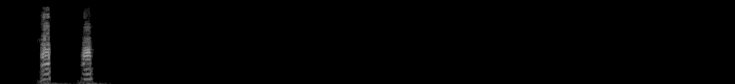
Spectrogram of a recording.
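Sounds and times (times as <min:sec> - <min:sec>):
duck quacking: 0:00.4 - 0:01.0.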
